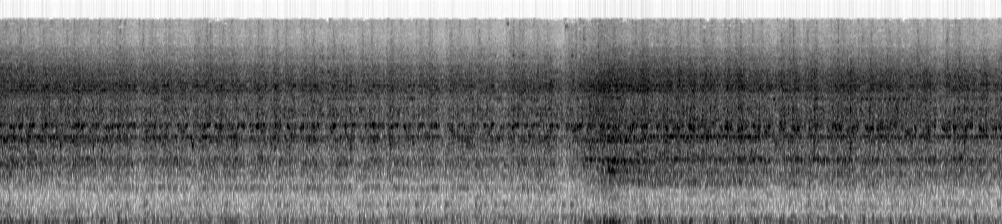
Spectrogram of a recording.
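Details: Toyota Cressida at idle: uneven chuffing with irregular low thumps and a brief surge midway; the engine idles rough, cause undetermined.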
